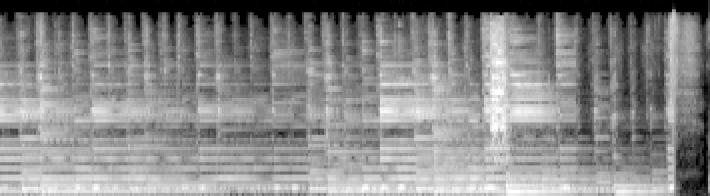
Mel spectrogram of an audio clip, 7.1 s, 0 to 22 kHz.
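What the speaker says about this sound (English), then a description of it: "this is the sound of the acoustic." An acoustic guitar, recorded through a Townsend Labs Sphere L22 modelling microphone, plays sustained, ringing strummed chords throughout and then stops abruptly near the end.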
